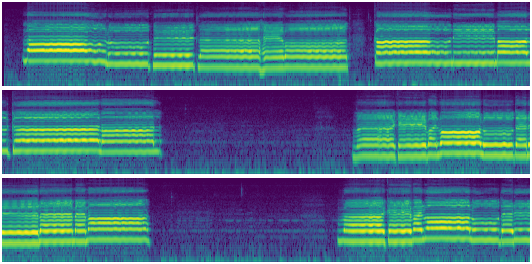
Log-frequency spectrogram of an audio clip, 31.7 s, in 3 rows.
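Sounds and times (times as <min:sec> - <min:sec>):
tenor singing: 0:00.4 - 0:13.8, 0:17.5 - 0:24.2, 0:27.8 - 0:31.6.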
